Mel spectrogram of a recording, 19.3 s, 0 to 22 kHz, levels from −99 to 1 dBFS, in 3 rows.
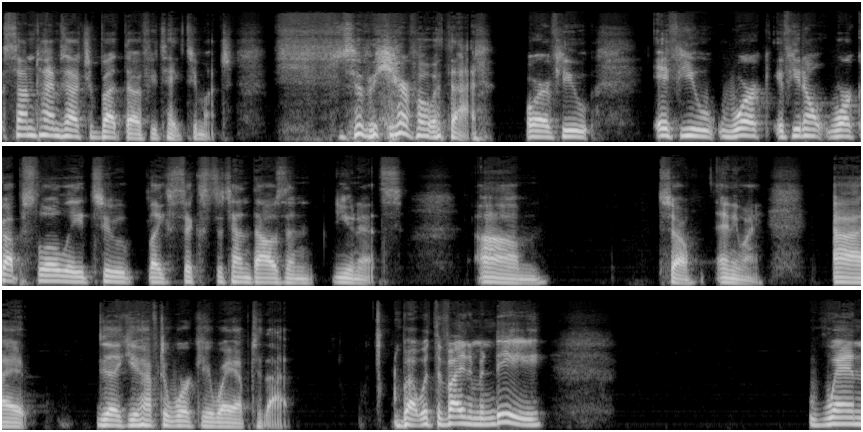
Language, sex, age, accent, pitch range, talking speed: English, female, 40-59, American, 120-180 Hz, 165 wpm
